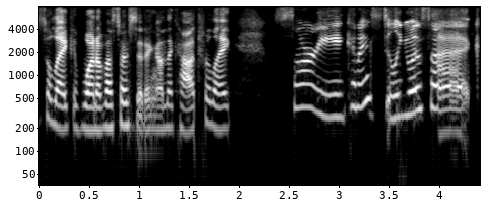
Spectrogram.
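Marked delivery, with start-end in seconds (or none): 2.3-4.4 put-on high, drawn-out dating-show contestant girl voice. Showing the bit two people constantly do to each other, in the Bachelor girl voice. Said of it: "the Bachelor girl voice".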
